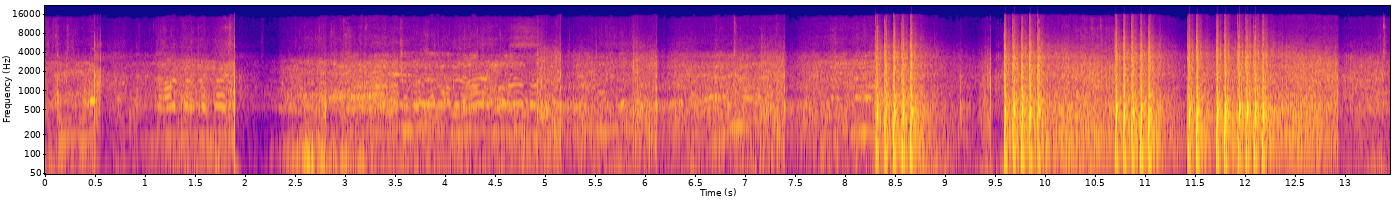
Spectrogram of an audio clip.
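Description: Rapid automatic gunfire bursts during fierce clashes between rebels and regime forces in Kafr Nabuda, rural Hama, Syria, cracking out in several loud volleys in the second half over continuous background noise and voices.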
